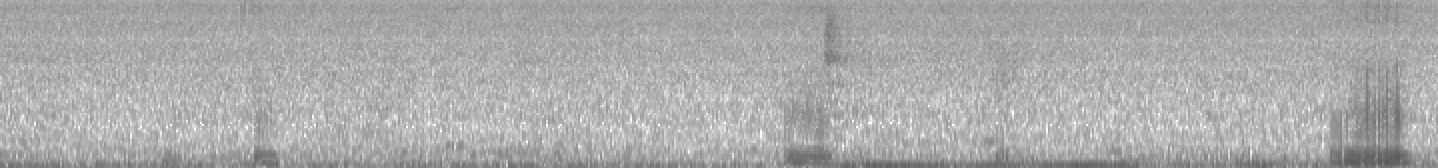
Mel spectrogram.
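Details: Cat snoring while asleep on a person's arm: soft rumbling snores recur about every four seconds over a low steady background hum.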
